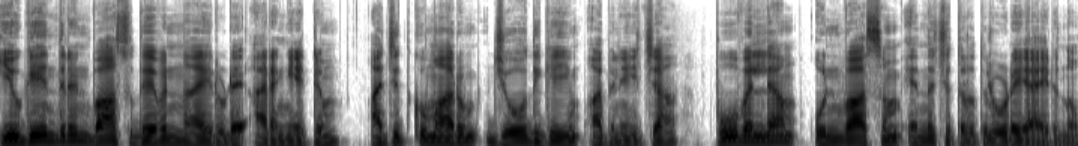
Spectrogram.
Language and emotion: Malayalam, neutral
